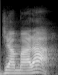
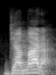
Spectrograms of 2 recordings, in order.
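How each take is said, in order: First: Llamará stressed on the last syllable, -RÁ; wrong final stress. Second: Llamara stressed on the middle syllable, -MA-; natural penultimate stress. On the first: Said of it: "the natural emphasis on a word". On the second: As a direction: hit the second-to-last vowel in llamara. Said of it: "falls on the second to". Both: Shown as a demonstration.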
